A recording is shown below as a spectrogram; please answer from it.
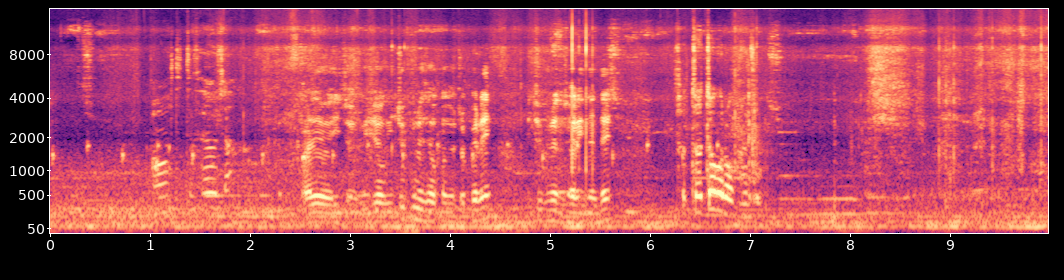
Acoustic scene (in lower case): car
